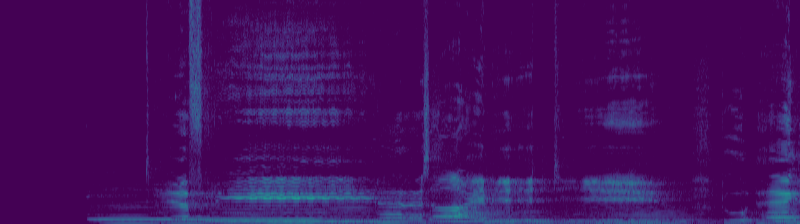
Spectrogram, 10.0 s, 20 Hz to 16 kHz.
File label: Recitativo Bass, Der Friede sei mit dir; Bach; Cantatas; BWV 158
